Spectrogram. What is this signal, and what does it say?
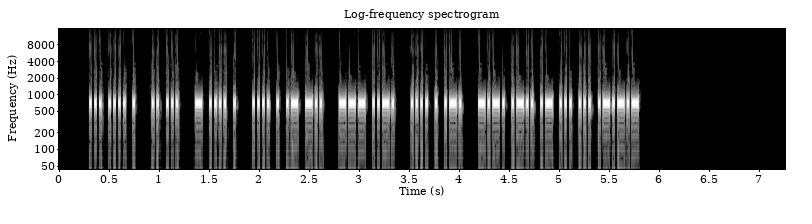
Morse code, heard as a keyed tone, about 51 wpm, 700 Hz. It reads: SHE IS THE HEAD OF HER CLASS.
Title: Sentences from Top 1000 Words - Review Part 2 - 50wpm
